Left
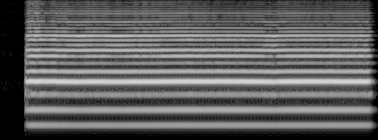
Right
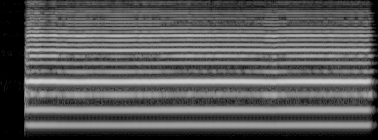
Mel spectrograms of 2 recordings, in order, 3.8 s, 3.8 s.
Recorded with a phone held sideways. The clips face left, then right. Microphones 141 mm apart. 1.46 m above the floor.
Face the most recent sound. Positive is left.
turn(degrees=-30)  # may be behind; listen again after turning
